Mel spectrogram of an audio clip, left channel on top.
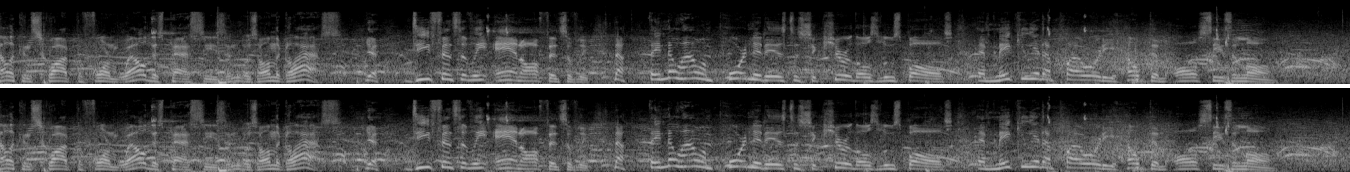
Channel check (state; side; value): normal; both; correlation 0.95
